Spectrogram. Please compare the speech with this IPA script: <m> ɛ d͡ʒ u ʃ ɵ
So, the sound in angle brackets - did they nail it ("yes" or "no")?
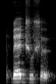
no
